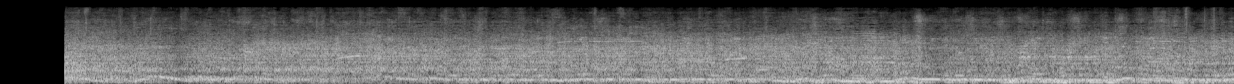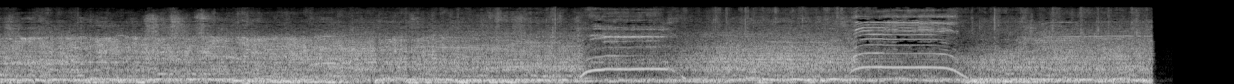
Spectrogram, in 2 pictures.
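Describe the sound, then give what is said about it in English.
A stadium crowd cheers in a loud, unbroken roar that never lets up, with two short tonal blasts rising out of the din near the end, during halftime as a man walks out to midfield with Governor McMaster of South Carolina. “I mean, the crowd went nuts.”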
